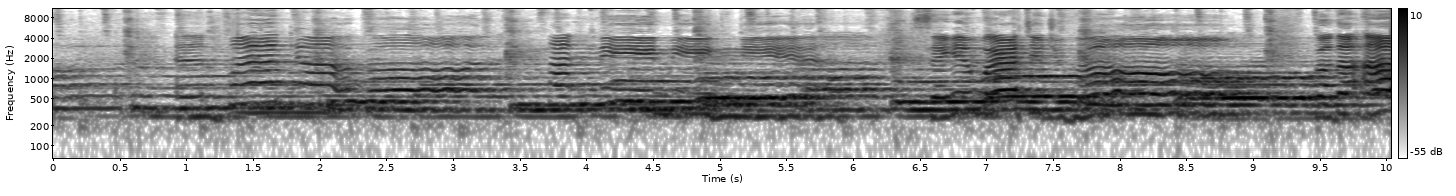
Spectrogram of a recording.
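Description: A cappella vocal ensemble singing a song in close harmony: several voices hold chords while a lead line with vibrato moves above them, with no instruments.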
